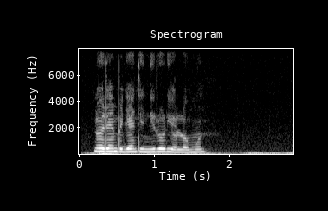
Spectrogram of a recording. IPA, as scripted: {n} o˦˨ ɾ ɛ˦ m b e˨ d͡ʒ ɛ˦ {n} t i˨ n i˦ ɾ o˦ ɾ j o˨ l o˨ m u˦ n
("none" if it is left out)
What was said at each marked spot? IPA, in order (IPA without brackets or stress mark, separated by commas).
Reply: n, n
